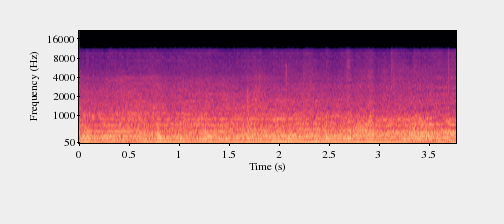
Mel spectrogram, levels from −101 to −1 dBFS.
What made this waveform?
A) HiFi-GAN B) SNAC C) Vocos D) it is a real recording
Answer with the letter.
B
